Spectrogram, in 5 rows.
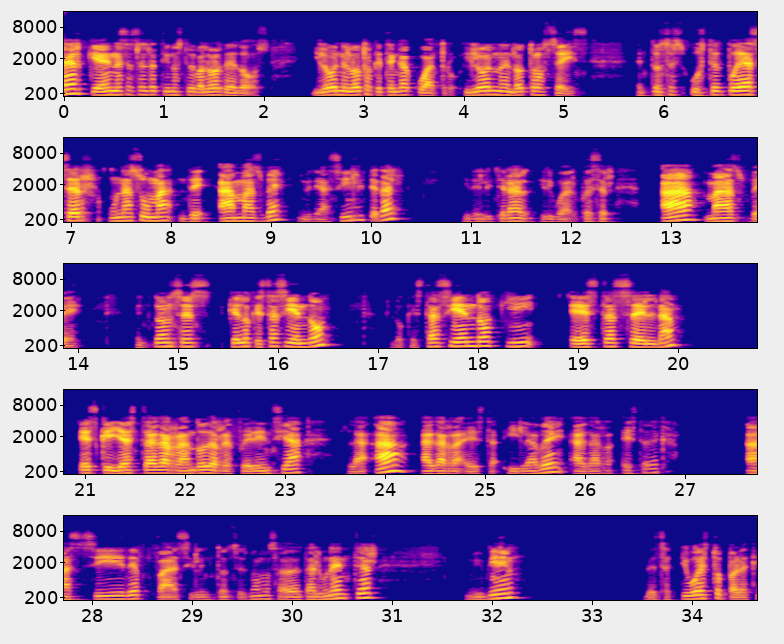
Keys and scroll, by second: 0.4 super++, 16.7 super+-, 16.7 typing, 19.1 super+-, 27.4 super+-, 29.6 Return, 33.2 Return.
